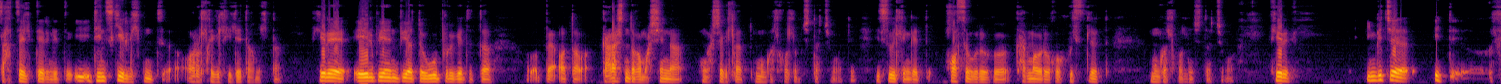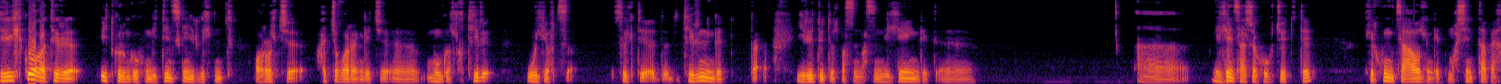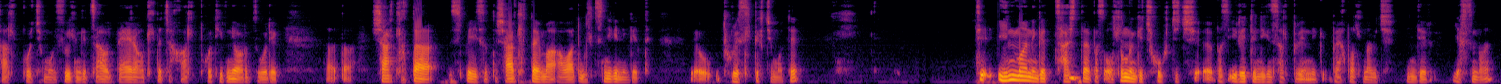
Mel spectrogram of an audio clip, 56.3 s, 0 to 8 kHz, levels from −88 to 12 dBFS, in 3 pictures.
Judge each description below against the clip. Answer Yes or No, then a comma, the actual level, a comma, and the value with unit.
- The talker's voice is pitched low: Yes, low, 100 Hz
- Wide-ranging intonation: Yes, wide, 6.2 semitones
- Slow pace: No, average, 145 wpm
